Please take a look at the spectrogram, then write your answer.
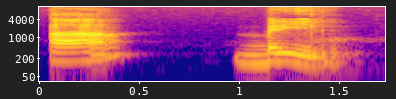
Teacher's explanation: Lleva fuerza en la última sílaba, lo que le hace una palabra aguda, pero ya esta vez lleva acento prosódico.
